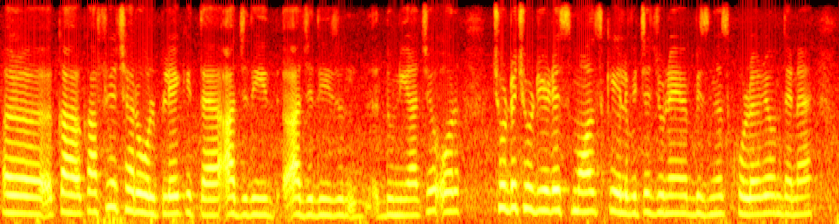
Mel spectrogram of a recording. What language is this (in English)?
Dogri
